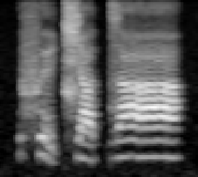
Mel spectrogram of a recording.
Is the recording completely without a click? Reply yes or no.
yes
